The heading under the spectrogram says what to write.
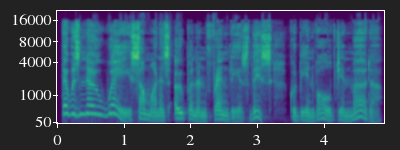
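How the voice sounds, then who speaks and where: An English woman narrates a novel as an audiobook. Her voice moves widely in pitch and has a soft huskiness, with the polish of scripted storytelling. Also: sing-song, moderate pace, slightly rough.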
